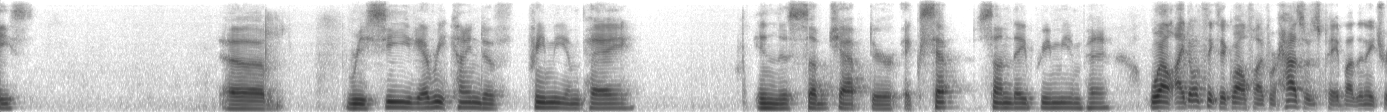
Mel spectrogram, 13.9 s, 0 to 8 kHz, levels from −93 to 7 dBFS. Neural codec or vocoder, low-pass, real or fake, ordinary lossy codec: codec, 16 kHz, 2 kbps, X-Codec, HuBERT features, trained on LibriSpeech; 7.2 kHz; fake; Opus, 32 kbps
